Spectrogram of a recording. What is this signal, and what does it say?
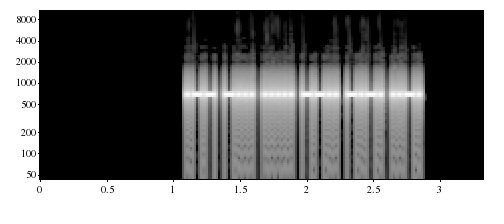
Morse code, heard as a keyed tone, about 50 wpm, 700 Hz. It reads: WB5ZCF
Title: USA Call Signs Repeated 3x 50wpm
